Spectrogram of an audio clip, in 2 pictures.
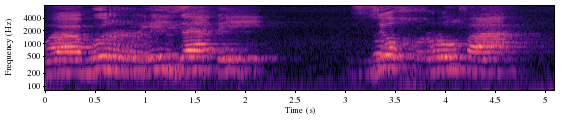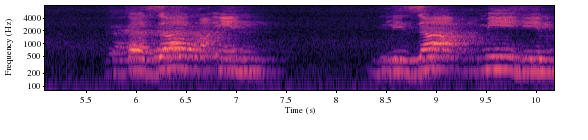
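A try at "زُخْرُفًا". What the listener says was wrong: Ya, baik ya, betul saya.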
